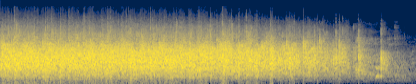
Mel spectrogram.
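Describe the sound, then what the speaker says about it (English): An audience at a bird photography awards presentation gives a full round of applause, loud and dense at first, then thinning to a few scattered claps as it fades out. "we will give him a round of applause."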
